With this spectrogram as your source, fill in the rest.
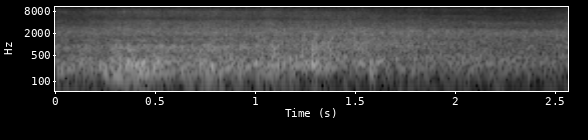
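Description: Sea surf washes steadily on an Italian beach in hot summer weather, a broad close rushing wash of waves with some wind buffeting and no voices.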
